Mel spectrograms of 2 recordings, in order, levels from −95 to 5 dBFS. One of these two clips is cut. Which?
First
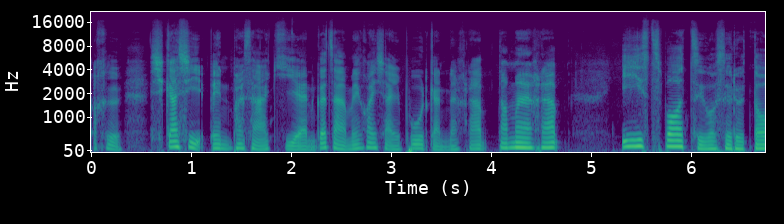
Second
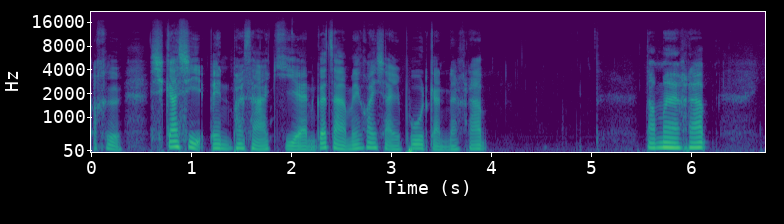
first; 1 cut; at 4.0 s

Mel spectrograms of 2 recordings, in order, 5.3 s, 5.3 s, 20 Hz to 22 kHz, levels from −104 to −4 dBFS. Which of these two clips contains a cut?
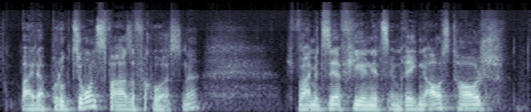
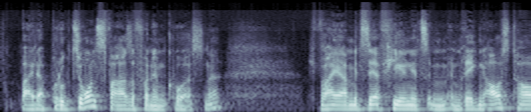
first; 3 cuts; at 1.4 s, 3.1 s, 3.9 s

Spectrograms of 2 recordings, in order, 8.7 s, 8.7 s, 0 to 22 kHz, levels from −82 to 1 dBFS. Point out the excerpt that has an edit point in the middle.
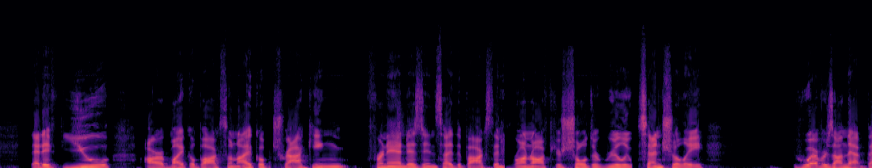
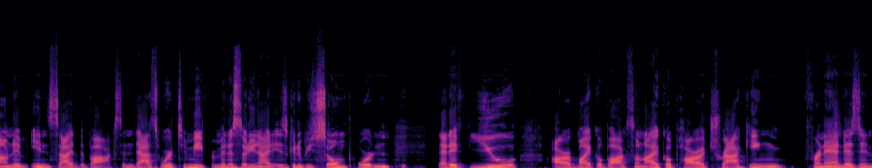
first; 3 cuts; at 2.7 s, 5.0 s, 6.3 s

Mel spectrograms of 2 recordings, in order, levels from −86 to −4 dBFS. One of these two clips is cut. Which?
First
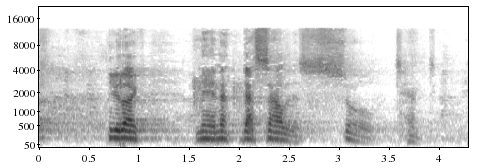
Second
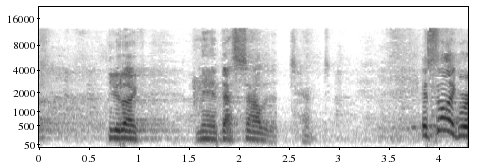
second; 2 cuts; at 1.8 s, 2.4 s

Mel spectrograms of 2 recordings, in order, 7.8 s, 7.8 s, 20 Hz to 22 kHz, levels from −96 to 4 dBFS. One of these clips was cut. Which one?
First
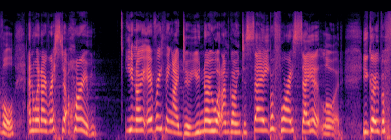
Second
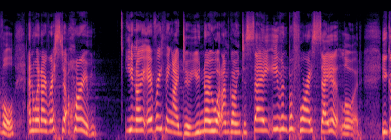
first; 1 cut; at 5.4 s

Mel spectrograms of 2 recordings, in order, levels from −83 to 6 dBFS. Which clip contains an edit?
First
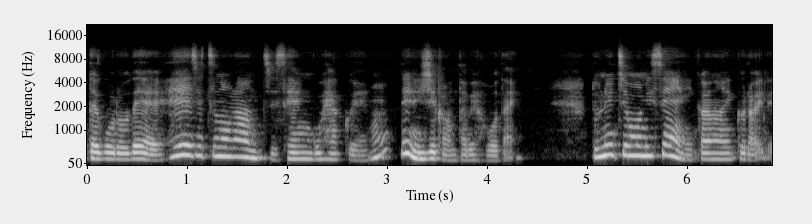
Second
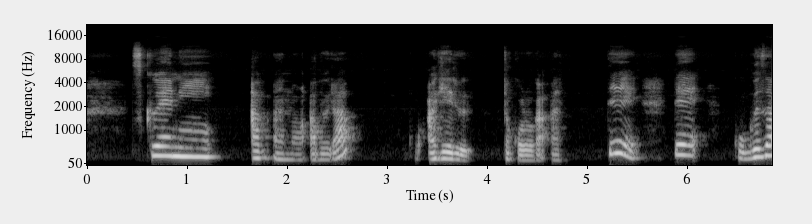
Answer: first; 1 cut; at 3.1 s

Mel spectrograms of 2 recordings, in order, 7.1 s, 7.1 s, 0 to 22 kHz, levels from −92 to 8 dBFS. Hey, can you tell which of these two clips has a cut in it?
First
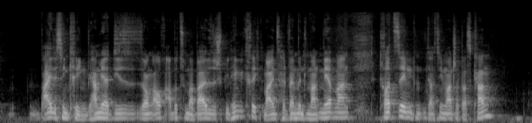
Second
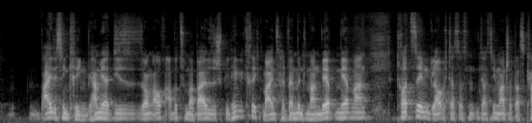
first; 2 cuts; at 4.2 s, 5.5 s

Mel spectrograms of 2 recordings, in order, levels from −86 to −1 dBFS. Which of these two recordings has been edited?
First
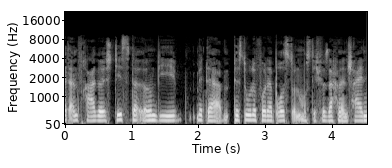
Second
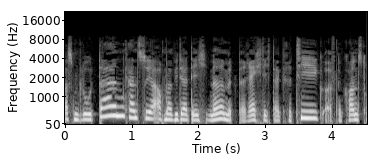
first; 1 cut; at 2.5 s

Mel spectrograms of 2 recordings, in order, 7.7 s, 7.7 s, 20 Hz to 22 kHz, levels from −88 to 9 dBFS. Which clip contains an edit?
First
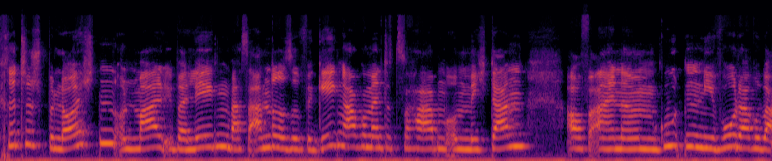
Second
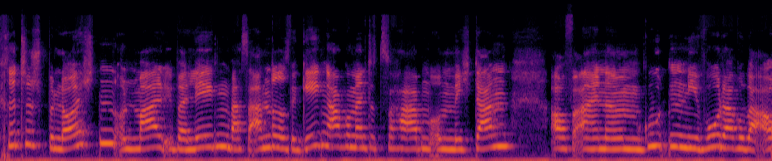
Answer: second; 1 cut; at 2.9 s

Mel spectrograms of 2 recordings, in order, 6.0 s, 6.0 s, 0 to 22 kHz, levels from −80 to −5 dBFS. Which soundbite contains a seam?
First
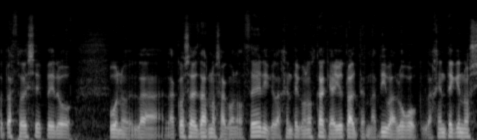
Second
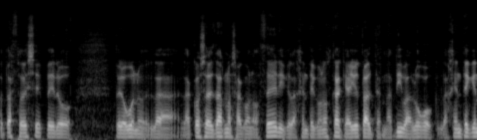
first; 1 cut; at 1.4 s

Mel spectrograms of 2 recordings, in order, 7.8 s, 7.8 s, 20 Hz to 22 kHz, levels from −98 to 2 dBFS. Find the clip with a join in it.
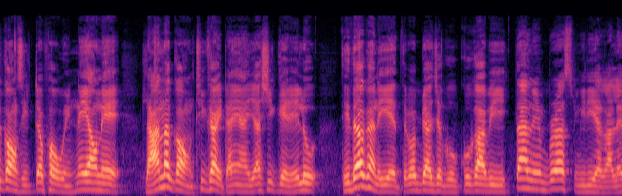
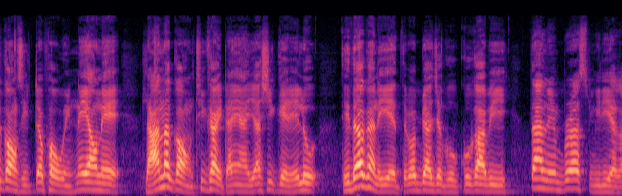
first; 1 cut; at 6.4 s

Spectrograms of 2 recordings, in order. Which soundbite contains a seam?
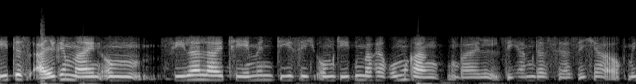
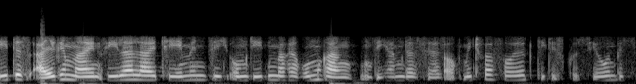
second; 5 cuts; at 1.0 s, 2.1 s, 3.7 s, 4.4 s, 5.5 s

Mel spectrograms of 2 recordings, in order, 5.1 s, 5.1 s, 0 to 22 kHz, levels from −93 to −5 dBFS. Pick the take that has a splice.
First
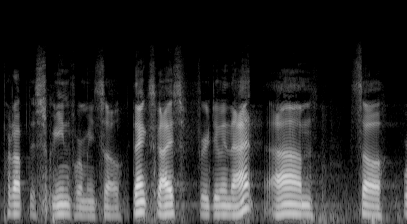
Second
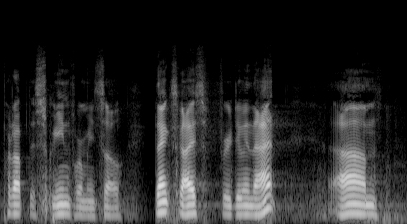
first; 2 cuts; at 1.6 s, 3.2 s

